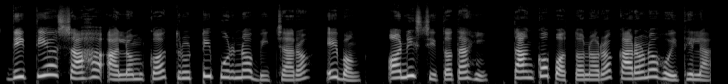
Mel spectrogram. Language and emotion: Odia, neutral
